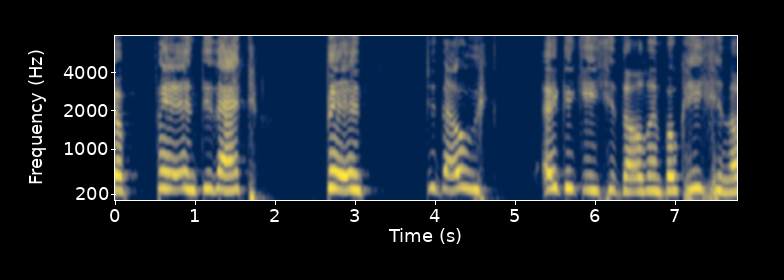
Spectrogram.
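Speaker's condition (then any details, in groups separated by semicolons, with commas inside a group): Cerebral palsy; obvious speech impairment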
